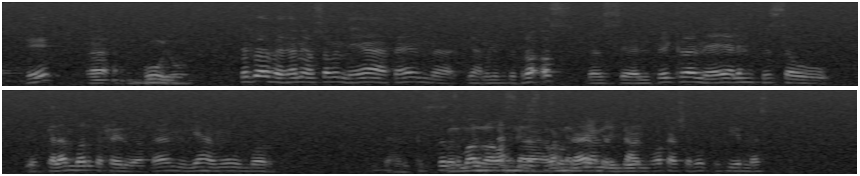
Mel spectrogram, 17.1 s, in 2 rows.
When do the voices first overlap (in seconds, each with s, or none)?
13.0 s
